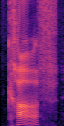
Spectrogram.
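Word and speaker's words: כף: Kaf is the number 20, and it's pronounced K, like kind.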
